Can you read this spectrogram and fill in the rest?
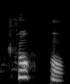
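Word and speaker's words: সূক্ষ্ম: যেসব ক্ষেত্রে এমন দেখবেন যে যুক্ত ব্যঞ্জনের সঙ্গে কি মফ লাগিয়ে যুক্ত হয়েছে সেসব ক্ষেত্রে মফলের উচ্চারণ হবে না। যেমন যক্ষা সূক্ষ যক্ষা সূক্ষ িয় নিজে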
